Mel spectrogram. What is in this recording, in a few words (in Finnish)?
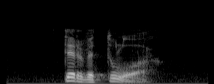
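"terve", Finnish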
